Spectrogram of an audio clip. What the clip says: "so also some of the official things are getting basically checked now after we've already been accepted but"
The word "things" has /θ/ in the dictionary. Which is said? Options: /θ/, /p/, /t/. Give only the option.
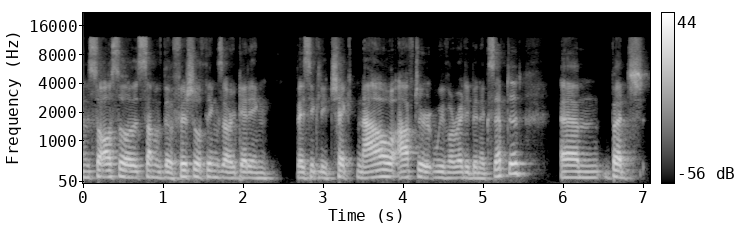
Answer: /θ/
